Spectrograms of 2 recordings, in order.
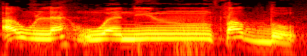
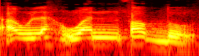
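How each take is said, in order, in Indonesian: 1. Lahwan menyambung dengan tambahan bunyi 'ni'. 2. Lahwan langsung menyambung ke kata berikutnya tanpa nun tambahan. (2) "Tidak benar jika dibaca"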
